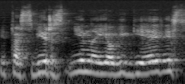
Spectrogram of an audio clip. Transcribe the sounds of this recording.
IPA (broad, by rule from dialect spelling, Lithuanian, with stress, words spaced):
ɪ tɐs ˈʋʲiːrs ˈʋʲiːnɐ jɛʊ ˈiː ˈɡʲiɛrʲeːs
